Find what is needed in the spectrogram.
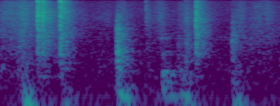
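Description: A few short sharp clicks and soft low knocks with faint cloth rustling, from a person shuffling about with a fleece blanket over his head.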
